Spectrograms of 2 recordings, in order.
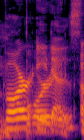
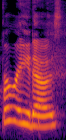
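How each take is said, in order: First: The first syllable sounds like 'boar'. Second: The first syllable sounds like 'bur'. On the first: The chips are shaped like little wild hogs. The speaker calls it right. "they're Doritos, but they're shaped like little boars" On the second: The ordinary wrapped food. The speaker calls it wrong. "Not burritos"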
